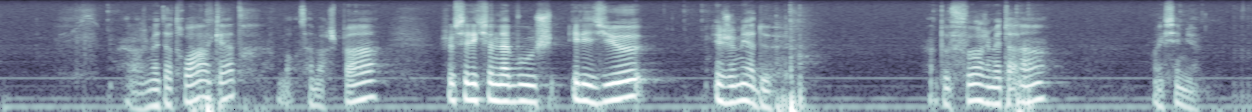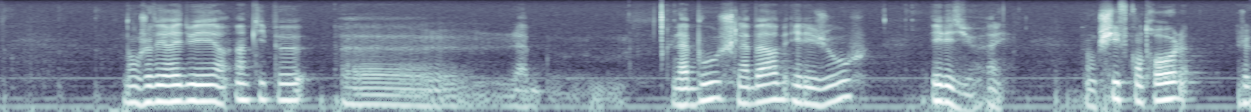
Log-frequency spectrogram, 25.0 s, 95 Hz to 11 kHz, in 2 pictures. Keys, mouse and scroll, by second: 1.0 click, 2.1 KP_4, 2.2 KP_Enter, 3.6 click, 4.8 click, 5.9 shift+click, 6.9 click, 7.9 KP_2, 8.0 KP_Enter, 9.5 click, 10.2 KP_1, 10.3 KP_Enter, 11.9 click, 12.5-14.1 drag, 14.7 click, 19.3 shift+click, 20.2 click, 21.7 click, 24.1-25.0 drag.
